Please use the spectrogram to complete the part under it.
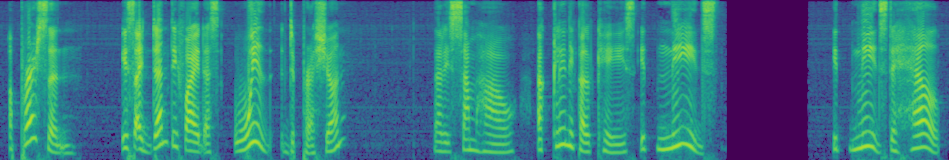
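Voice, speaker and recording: A woman teacher with a Filipino accent delivers a radio lesson at an unhurried pace. She explains in short, halting phrases with firm emphasis, her pitch moving expressively. The sound is dry and close. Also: darkish tone, no echo.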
